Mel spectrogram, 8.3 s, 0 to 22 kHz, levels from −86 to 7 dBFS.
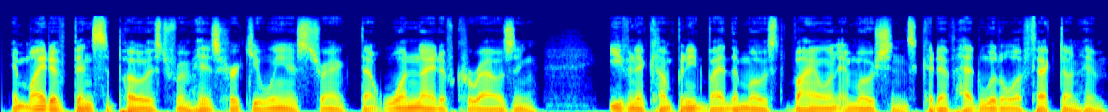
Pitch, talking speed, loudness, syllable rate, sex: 80 Hz, 200 wpm, -19 LUFS, 5.8 syllables/s, male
